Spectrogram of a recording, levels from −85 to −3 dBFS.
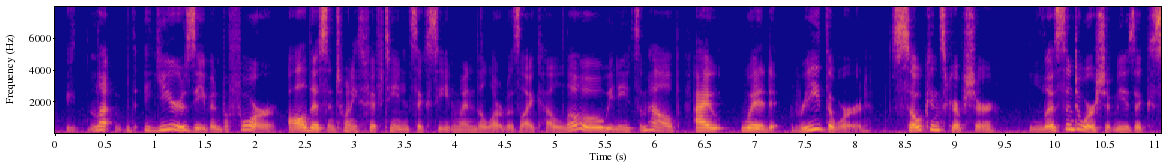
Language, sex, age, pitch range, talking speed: English, female, 20-39, 150-195 Hz, 170 wpm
